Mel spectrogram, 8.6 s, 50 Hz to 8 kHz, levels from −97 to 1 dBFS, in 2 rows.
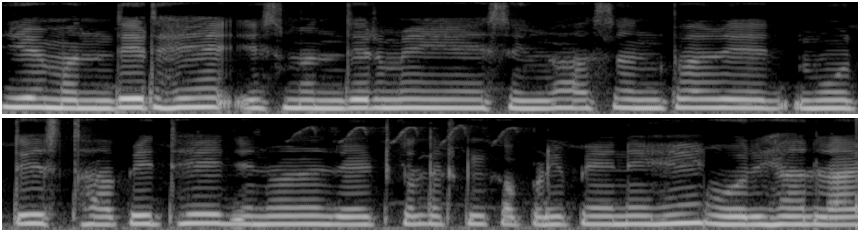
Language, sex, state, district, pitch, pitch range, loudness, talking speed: Hindi, female, Uttar Pradesh, Etah, 215 Hz, 210-225 Hz, -31 LUFS, 170 wpm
